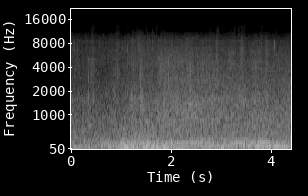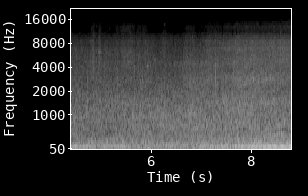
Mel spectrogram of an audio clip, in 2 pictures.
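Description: A car engine rumbles as it approaches.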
